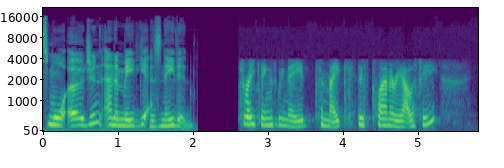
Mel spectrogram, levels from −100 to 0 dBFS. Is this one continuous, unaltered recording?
no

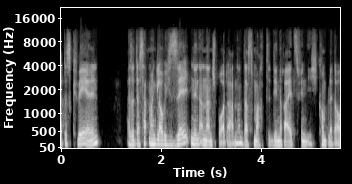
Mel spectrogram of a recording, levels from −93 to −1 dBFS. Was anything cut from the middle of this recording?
no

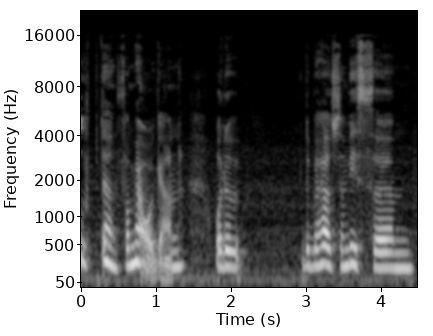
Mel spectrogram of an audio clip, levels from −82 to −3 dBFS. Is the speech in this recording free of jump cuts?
yes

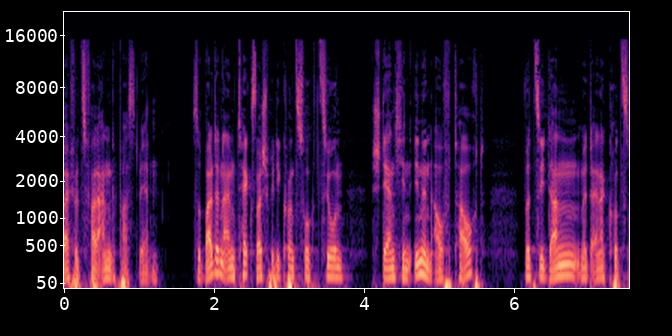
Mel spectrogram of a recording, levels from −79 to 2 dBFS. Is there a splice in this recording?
yes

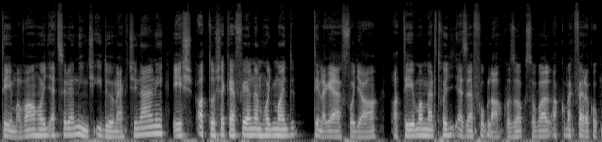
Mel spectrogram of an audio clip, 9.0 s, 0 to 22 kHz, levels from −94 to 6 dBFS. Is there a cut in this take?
yes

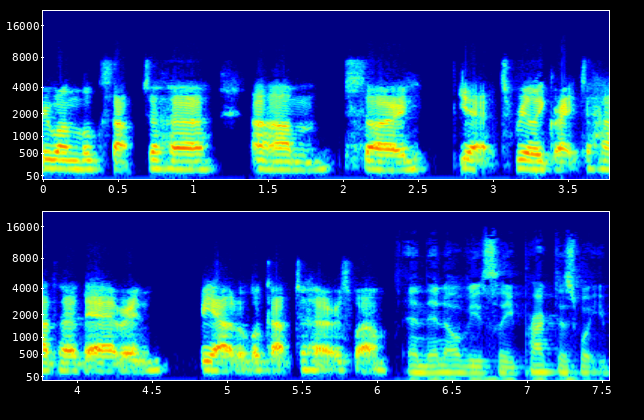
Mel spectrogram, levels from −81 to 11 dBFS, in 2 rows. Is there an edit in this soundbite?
yes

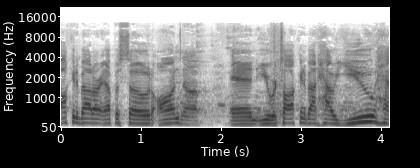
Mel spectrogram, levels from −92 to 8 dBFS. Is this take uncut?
no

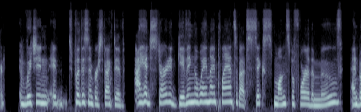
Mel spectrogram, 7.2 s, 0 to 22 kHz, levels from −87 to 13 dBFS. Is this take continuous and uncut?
no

